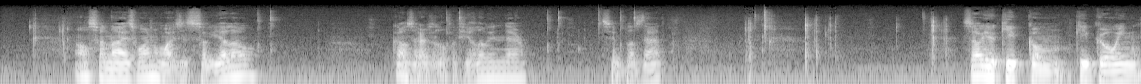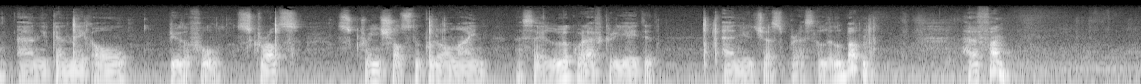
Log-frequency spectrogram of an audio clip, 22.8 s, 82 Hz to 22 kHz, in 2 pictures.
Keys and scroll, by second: 8.0 alt+shift+n, 9.3 alt+shift+n, 12.1 alt+shift+n, 14.1 alt+shift+n, 15.7 alt+shift+n, 18.4 alt+shift+n.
